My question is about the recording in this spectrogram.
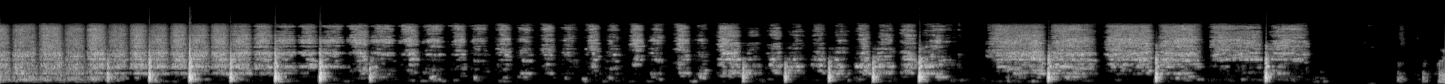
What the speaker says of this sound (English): that side is done too, and then the sanding block again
